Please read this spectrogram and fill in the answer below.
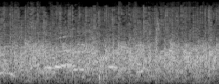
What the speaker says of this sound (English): They just applauded my finger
